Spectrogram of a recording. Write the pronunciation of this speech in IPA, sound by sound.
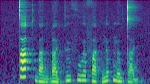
t̪ a˦˥ t̚ k w a˧˩ n ɓ a˧˩ j k ɨ˨˦ f u˧ ə̯ f a˨˩ k̚ n ə˦˥ p̚ m ə˧ w t̪ a̰˧˨ j ʔ

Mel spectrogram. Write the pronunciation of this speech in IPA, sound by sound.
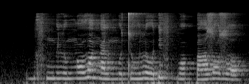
b ɪ f ŋ͡m y l u ŋ o ðˤ a ŋ a l ŋ o t u l o ɗ i f b ɔ ɡ͡b a zˤ u zˤ y

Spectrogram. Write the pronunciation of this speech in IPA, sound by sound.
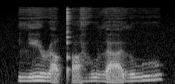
lʲ e ɹ a̰ qʼ a̰ ɦ u l a̰ l u

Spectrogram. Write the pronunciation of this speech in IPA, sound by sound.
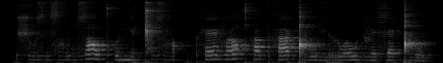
ʃ o̤ z i̤ s a̤ ðˤ o̤ zˤ a w pʰ u mʲ ʌ ǁ o̤ zˤ a̤ | pʰ ɛ v ʌ w qʰ o pʰ a ǃ o̤ w e̤ r w o w i̤ v e x ɛ ǃ e̤ w

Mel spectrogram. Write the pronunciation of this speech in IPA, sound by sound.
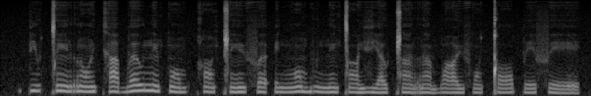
pʲ u ǀ ẽ r ɔ̃ i̯ kʰ a b ɜ u̯ n ẽ p ɔ̃ b qʰ ɔ̃ ǁ ẽ y̯ f ɜ ʔ e ŋ ɔ̃ b u n ẽ ǀ ɑ̃ vʲ a u̯ ǁ ã r ã b ɑ y̯ f ɔ̃ ǃ ɔ p e f e

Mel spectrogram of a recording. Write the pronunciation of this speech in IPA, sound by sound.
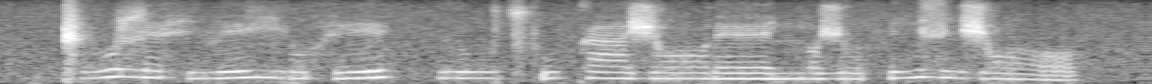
ɡ͡ǁ o ɮ ɛ h i β e ɣ i ɾ o h e | ð uː t͡sʼ u k aː ʒ ɔː ɾ ɛː ɲ ɔ ʒ o θ i z i ʒ ɔː

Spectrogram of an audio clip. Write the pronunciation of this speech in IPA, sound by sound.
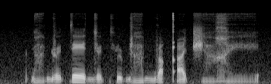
ɠ a̤ ɖ ø t̪ e d ø t̪ʰ y ɖ a̤ b u qʼ e t͡ʃ a̤ ʁ e̤

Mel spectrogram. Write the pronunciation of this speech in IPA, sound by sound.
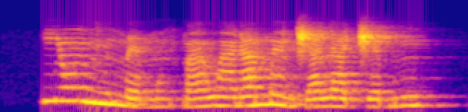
j ɔ̃˦ ɡ ĩ˧ m ɛ˨ m ũ˨ k͡p ã˨˦ w ã˧ ɾ a˦ m ɛ̃˦˨ d͡ʒ a˨˦ l a˧ d͡ʒ ɛ˧ b ĩ˧

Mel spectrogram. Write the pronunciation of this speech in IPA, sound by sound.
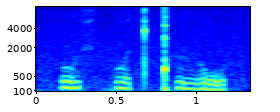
u ç kʷ e t ǃʰ ʉ w

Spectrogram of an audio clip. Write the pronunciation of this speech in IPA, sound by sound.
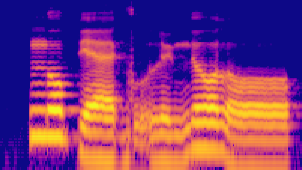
n o˥ pʲ ɛː˩ ɡ ṵ˩ l y˩ mʲ oː˥ l oː˩

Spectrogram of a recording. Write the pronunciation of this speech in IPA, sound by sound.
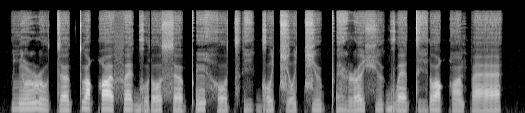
ʎ ũ˧˥ ɭ u˨˩ t œ˧˥ tʷ œ˥˩ qʷ ɛ˥˩ f ɛ˥˩ ɡ u˨˩ ɾ o˥˩ s œ˨˩ pʼ ĩ˥˩ h o˨˩ t͡sʼ i̤˥˩ ɡ o˧˥ t͡ɕ o˨˩ t͡ɕ ʉ˧˥ pʼ ɛ̤˥˩ ɭ œ˥˩ ç ʉ˧˥ ɡ w ɛ˧˥ t i̤˧˥ ɾ o˥˩ qʷ ĩ˨˩ p æ˧˥

